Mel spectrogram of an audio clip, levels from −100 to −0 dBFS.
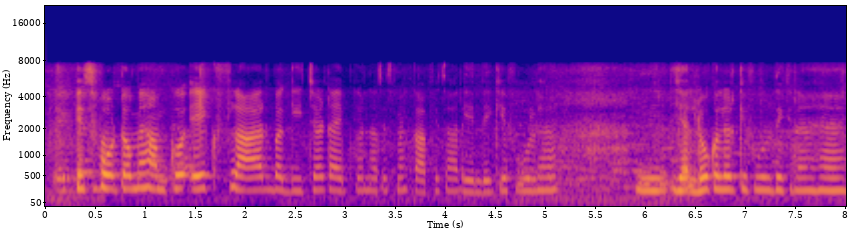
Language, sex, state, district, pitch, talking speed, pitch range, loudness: Hindi, female, Bihar, Araria, 230 Hz, 245 wpm, 225-245 Hz, -32 LUFS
